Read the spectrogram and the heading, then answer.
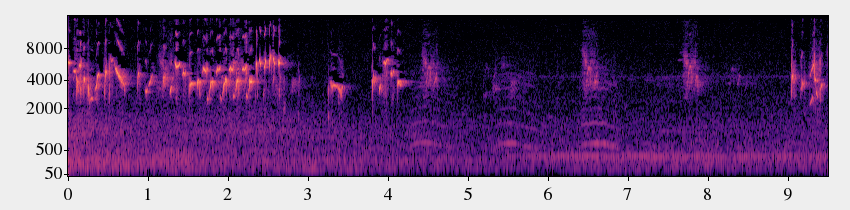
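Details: Goldfinch mule hybrid song opens with nearly three seconds of loud, dense, high twittering. Scattered short chirps follow, with a few soft, lower whistled notes in between.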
